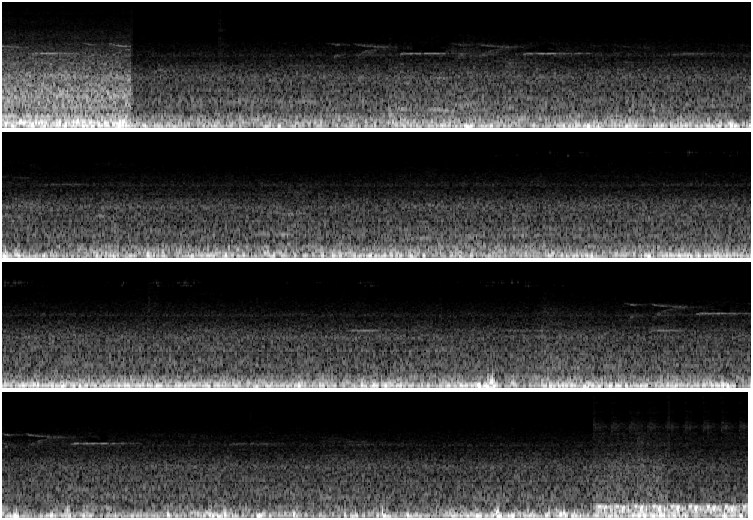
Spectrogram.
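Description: A train rumbles slowly along the tracks.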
